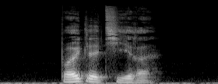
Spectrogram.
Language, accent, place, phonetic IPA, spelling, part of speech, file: German, Germany, Berlin, [ˈbɔɪ̯tl̩ˌtiːʁə], Beuteltiere, noun, De-Beuteltiere.ogg
- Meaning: nominative/accusative/genitive plural of Beuteltier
